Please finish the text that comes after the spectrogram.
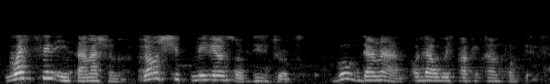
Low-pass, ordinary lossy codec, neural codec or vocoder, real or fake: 7.2 kHz; AAC, 16 kbps; codec, 16 kHz, 2 kbps, FunCodec, trained on Chinese and English, 25 frames a second; fake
